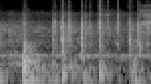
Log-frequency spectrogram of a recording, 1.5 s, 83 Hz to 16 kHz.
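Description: Typing on a Logitech MK220 wireless keyboard: a quick, close run of soft plastic key presses, about a dozen taps in an uneven rhythm, with no voices.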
